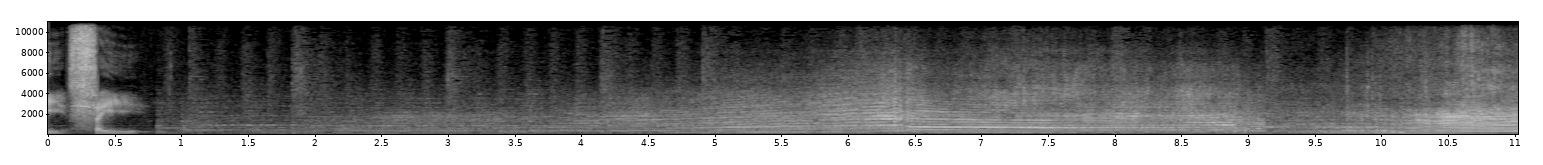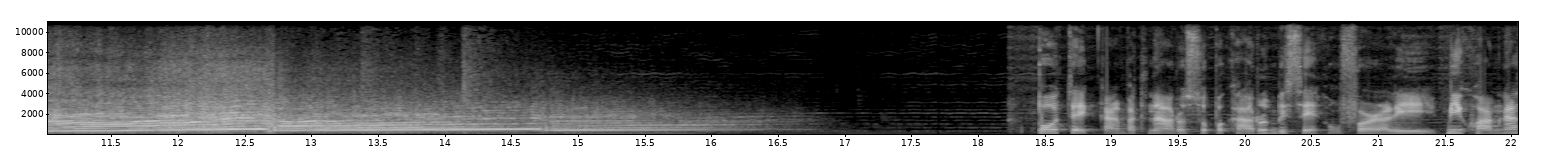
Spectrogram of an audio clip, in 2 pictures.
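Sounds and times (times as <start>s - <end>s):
race car accelerating hard: 2.5s - 16.8s.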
